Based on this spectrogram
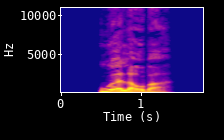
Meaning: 1. holidaymaker, vacationer 2. A person on leave
- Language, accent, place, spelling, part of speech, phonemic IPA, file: German, Germany, Berlin, Urlauber, noun, /ˈuːɐ̯ˌlaʊ̯bɐ/, De-Urlauber.ogg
